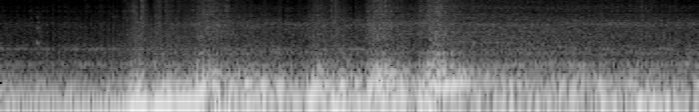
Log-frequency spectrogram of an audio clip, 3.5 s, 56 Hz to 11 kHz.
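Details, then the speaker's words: BMW E39 M5 Dinan S1 V8 with 340,000 miles, revved in place; loud, coarse rumble with a raspy, puffing exhaust leak, suspected to be a major hole. The engine idles smooth otherwise. "but you can hear it sounds for sure like an exhaust leak there's definitely um something leaking"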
